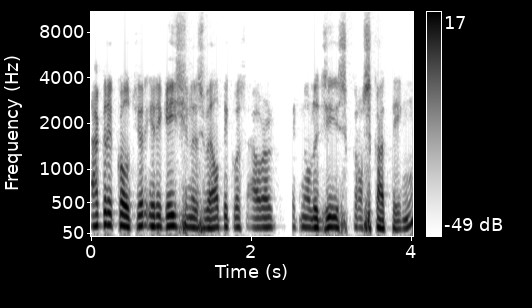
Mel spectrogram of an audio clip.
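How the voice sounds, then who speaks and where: With a Dutch accent, a man speaks fairly quickly in a dark, mellow tone at a fairly high pitch, his intonation fairly even. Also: dry, close sound with no echo. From Netherlands. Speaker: engineer and social entrepreneur. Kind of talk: conference presentation. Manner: halting.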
